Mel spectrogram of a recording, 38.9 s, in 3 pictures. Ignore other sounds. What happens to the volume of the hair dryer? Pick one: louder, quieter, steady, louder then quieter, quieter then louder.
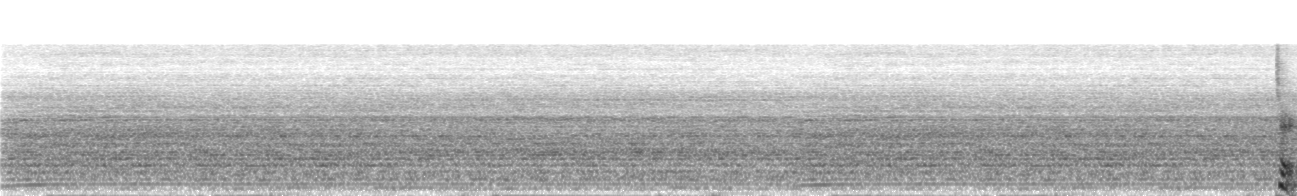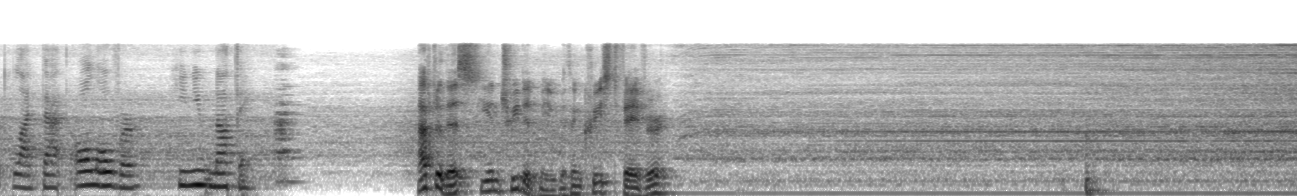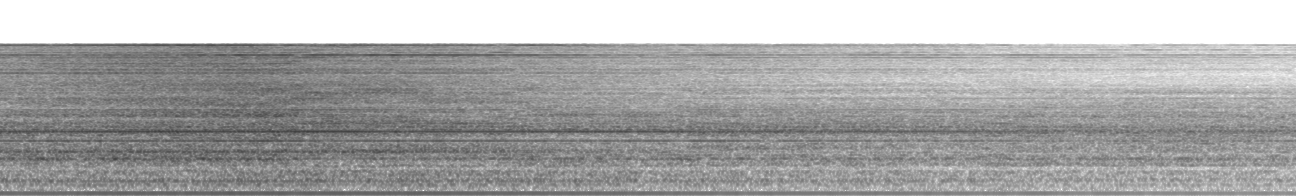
louder then quieter.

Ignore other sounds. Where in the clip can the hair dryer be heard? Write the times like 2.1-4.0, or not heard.
0.0-38.8.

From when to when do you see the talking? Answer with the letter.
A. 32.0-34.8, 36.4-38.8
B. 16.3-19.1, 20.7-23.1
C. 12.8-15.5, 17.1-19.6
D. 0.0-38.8
C.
